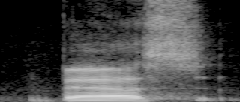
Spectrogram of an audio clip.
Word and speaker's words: Bass: Okay, so he says Bass said like base.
